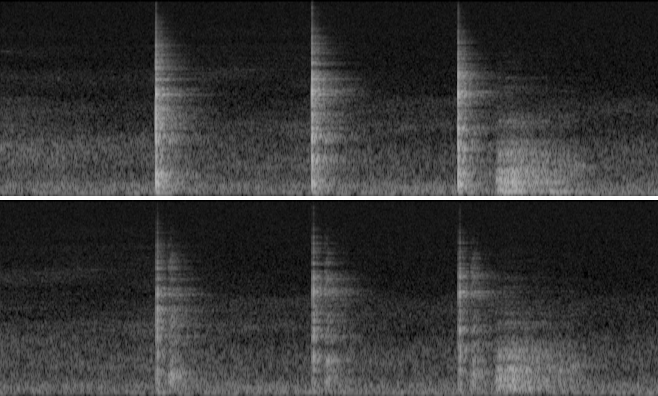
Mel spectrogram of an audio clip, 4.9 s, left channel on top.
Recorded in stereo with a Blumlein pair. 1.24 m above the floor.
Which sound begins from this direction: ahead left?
Hammering, at 1.2 s.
